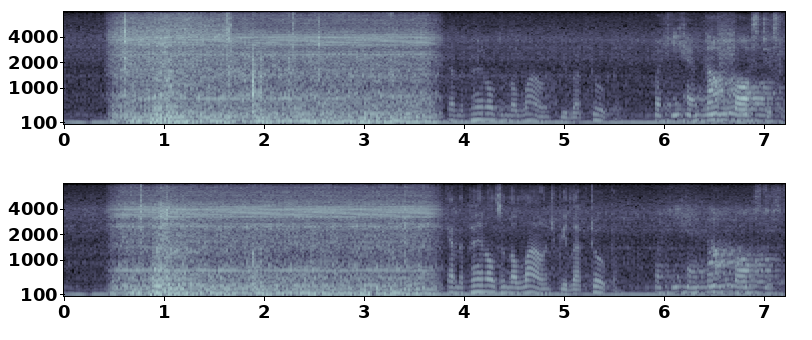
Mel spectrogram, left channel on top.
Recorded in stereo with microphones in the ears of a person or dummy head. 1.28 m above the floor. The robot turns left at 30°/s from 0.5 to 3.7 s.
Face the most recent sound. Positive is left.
turn(degrees=55)  # may be behind; listen again after turning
